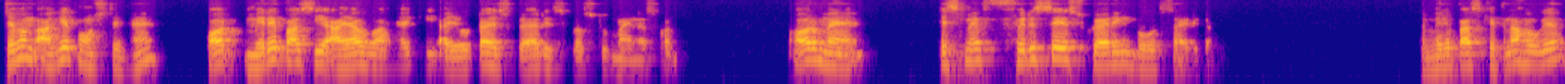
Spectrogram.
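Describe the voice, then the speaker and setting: Slow, patient male math teacher. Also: mid-range voice, expressive, dull audio. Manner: slow, step-by-step explaining, mixing Hindi with English math terms; asks questions and answers them himself. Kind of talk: classroom lecture at a whiteboard.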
